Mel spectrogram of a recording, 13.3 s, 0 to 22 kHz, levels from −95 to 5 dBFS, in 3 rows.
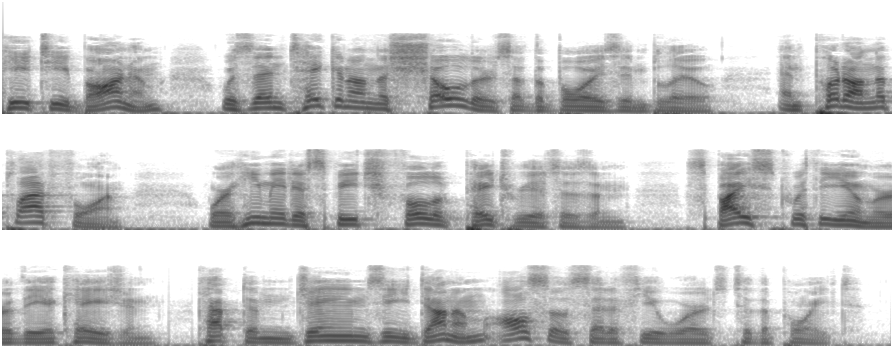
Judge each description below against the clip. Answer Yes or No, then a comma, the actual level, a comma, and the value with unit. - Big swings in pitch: Yes, wide, 8.3 semitones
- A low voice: Yes, low, 105 Hz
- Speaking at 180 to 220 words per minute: Yes, fast, 205 wpm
